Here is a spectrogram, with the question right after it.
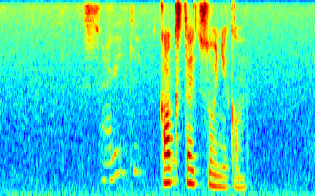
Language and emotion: Russian, neutral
